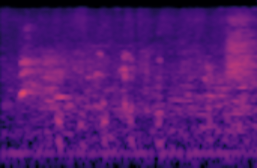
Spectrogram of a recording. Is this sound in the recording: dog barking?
yes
